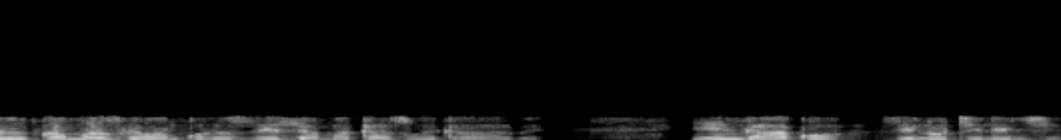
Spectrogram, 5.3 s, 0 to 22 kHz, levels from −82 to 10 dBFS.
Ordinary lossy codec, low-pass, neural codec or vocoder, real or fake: none; 3.6 kHz; codec, 16 kHz, 8 kbps, FreqCodec, larger model; fake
